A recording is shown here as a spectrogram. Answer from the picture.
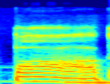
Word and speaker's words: Baab: Hello, my name is Baab, it rhymes with Saab cars, lots of people have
